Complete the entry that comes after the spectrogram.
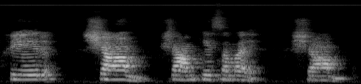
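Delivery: "शाम" stretched very slowly; drawn-out example. Shown as a demonstration. Teacher slowly spelling out a sh word, drawn out. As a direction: draw out "शाम" to let pupils hear the sh. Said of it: "शलगम के अलावा".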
